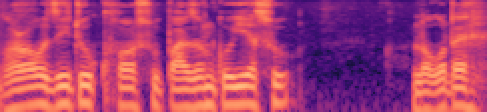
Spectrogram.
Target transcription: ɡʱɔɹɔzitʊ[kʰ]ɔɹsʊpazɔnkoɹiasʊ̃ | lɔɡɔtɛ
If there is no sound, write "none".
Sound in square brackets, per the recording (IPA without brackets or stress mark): kʰ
